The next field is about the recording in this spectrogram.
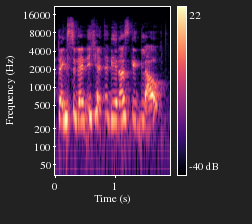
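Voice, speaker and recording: An actress playing a distrustful, bitter young fugitive in a radio drama, scornful and highly emotional. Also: female voice, normal speed, lightly acted. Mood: bitter, agitated.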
